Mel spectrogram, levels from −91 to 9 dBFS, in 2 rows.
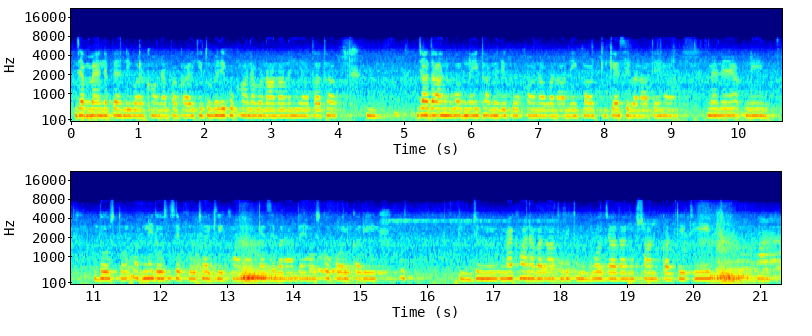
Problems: constant background noise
